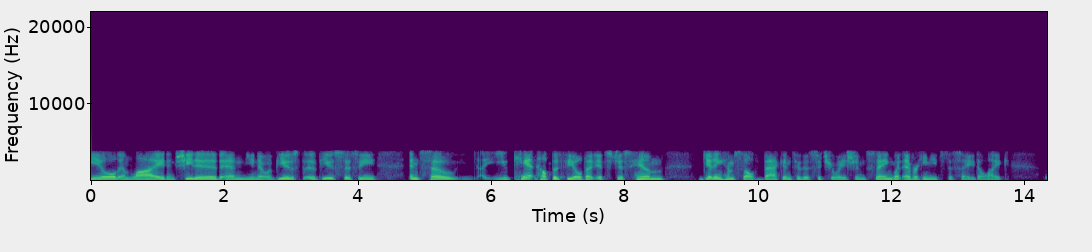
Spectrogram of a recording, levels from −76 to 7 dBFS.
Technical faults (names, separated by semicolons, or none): G.729 codec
